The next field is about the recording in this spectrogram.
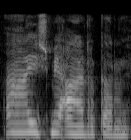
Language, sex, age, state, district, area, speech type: Kashmiri, female, 30-45, Jammu and Kashmir, Anantnag, rural, spontaneous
